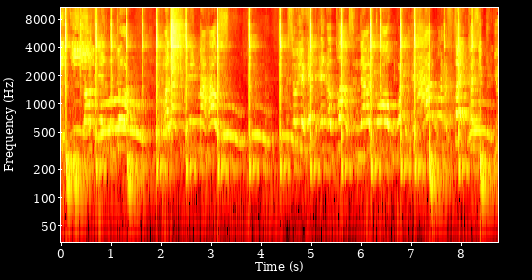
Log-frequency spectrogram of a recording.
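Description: Mouth beatboxing: sharp vocal drum clicks at a steady beat, with a wordless voice melody gliding up and down over it.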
